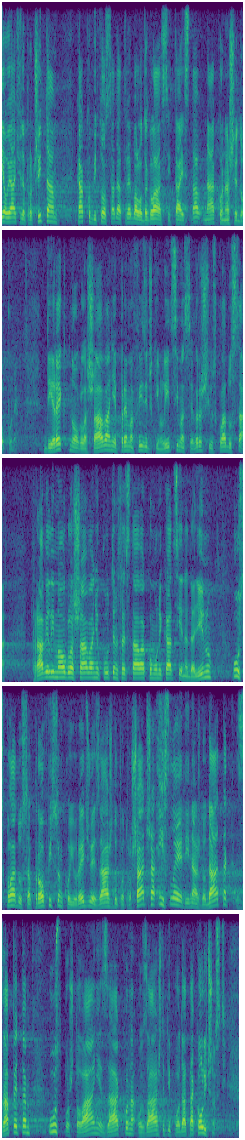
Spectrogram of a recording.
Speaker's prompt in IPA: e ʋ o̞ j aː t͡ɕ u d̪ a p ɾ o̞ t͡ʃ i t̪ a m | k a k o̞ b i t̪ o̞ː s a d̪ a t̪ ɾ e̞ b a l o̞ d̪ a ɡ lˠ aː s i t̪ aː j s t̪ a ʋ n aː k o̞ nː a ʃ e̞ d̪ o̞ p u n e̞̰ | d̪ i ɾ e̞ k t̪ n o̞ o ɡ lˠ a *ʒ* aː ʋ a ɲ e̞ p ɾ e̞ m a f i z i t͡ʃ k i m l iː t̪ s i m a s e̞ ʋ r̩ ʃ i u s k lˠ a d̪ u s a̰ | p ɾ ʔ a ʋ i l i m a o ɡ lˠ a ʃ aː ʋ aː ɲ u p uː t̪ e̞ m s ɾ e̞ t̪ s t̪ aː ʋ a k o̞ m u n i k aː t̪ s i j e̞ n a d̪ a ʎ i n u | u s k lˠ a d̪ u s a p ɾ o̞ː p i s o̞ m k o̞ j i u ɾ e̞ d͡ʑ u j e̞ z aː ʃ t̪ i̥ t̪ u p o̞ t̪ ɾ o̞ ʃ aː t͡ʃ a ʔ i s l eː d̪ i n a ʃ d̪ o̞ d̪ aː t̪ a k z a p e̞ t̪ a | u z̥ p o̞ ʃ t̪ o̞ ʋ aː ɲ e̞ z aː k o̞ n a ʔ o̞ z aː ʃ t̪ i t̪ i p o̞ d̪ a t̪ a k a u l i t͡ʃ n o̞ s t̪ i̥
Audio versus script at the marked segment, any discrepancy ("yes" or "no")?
yes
